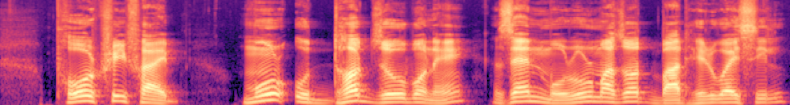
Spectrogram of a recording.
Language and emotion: Assamese, neutral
